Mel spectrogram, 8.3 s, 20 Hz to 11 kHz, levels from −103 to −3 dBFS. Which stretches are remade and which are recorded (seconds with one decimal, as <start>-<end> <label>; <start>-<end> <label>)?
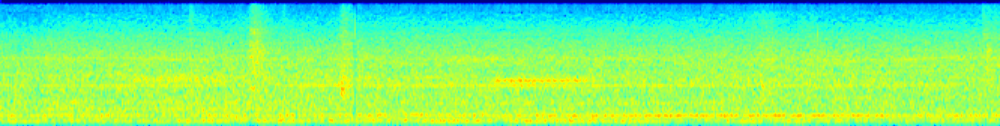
0.0-3.3 recorded; 3.3-5.6 remade; 5.6-8.3 recorded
